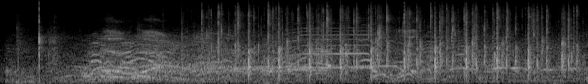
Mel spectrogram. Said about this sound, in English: As you heard in that little clip, the crowd became energized when the Indians started to stage their comeback.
